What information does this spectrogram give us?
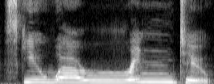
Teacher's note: skewer ends with a schwa here this sound skewer into it's going to link with a ra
